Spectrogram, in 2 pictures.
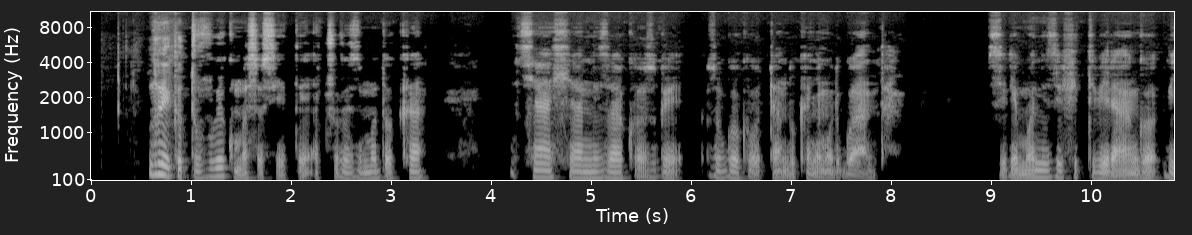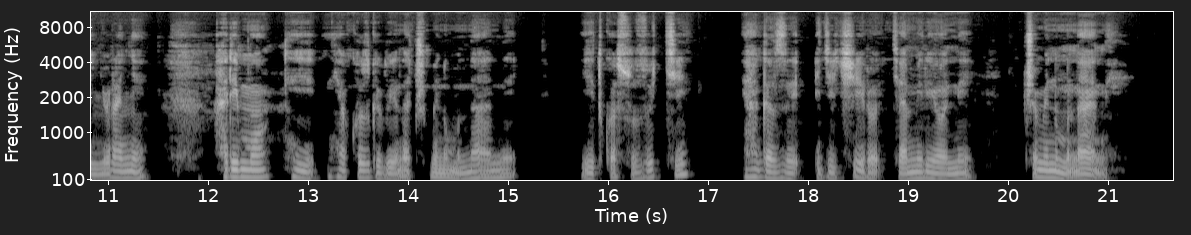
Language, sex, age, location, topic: Kinyarwanda, male, 18-24, Kigali, finance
